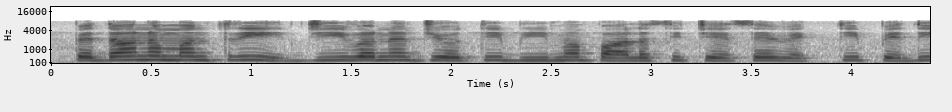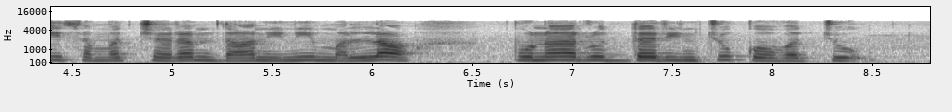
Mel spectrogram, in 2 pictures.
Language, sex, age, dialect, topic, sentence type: Telugu, female, 25-30, Southern, banking, statement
